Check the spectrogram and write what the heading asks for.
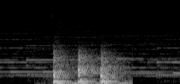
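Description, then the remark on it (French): Three firm knocks on a wooden door, evenly spaced in quick succession, fairly loud, followed by quiet; Little Red Riding Hood knocking at the door of Grandmother's house in the fairy tale. “Puis il alla se coucher dans le lit de Mère Grand, en attendant le petit chaperon rouge qui quelque temps après vient frapper à la porte.”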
